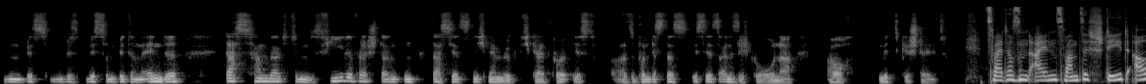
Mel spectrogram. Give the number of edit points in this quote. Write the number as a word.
four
